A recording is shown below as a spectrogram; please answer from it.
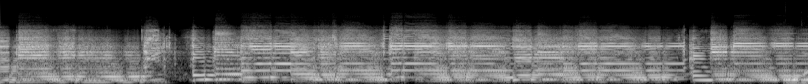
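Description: Electric guitar played through an Analog Man pedal with a vibe effect on a custom pedalboard, a loud, continuous run of swirling, slightly driven chords and notes with a short gap partway through.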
